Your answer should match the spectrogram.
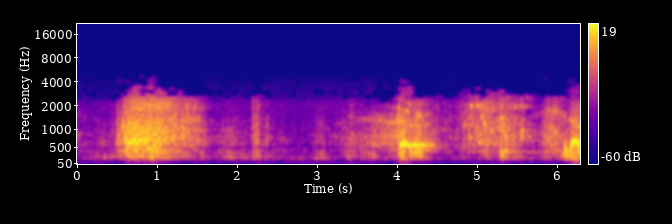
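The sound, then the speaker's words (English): A heavy splash as someone drops down into water only waist deep, followed by softer sloshing and churning water that comes and goes, with faint voices in the background. “You drop down there first. I don't know how deep the water is.”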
